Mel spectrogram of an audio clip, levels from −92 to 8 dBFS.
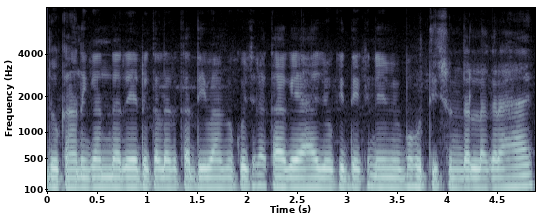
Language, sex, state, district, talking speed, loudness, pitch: Hindi, male, Punjab, Kapurthala, 255 wpm, -15 LUFS, 120 Hz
